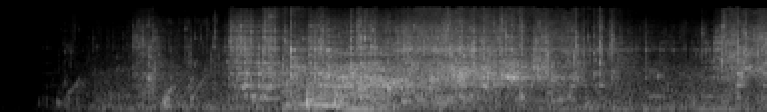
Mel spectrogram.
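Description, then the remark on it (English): In a movie scene, Leo DiCaprio, playing washed-up actor Rick Dalton, plunges his face into a basin of ice water, followed by sustained sloshing and splashing that swells after a moment and continues to the end, with no one speaking. “Leo DiCaprio plays Rick Dalton, a washed up actor who has a drinking problem, who's putting his face in ice water as the director comes in to talk to him.”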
